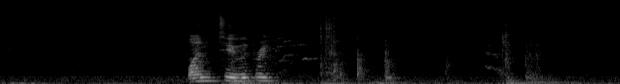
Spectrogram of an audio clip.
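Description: A door opens and closes.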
